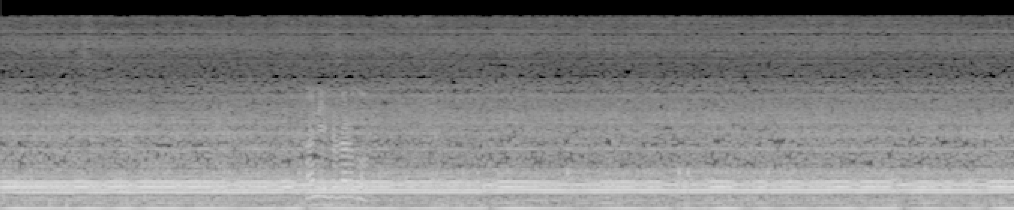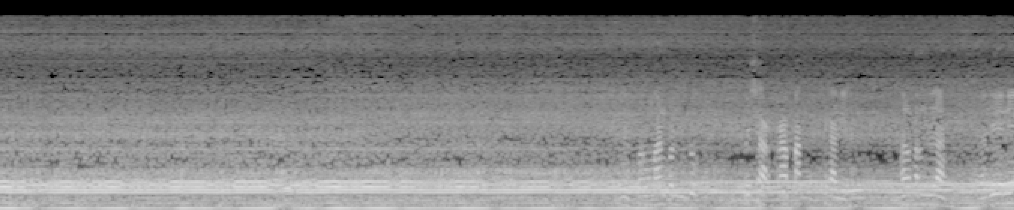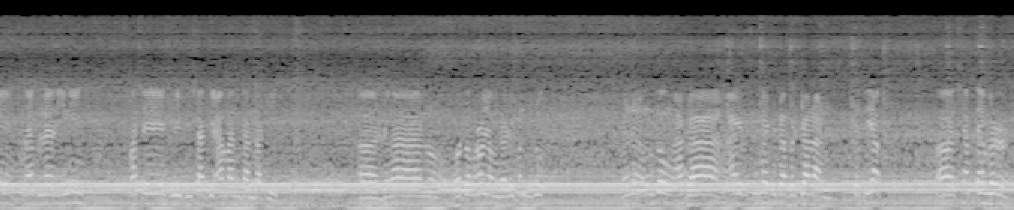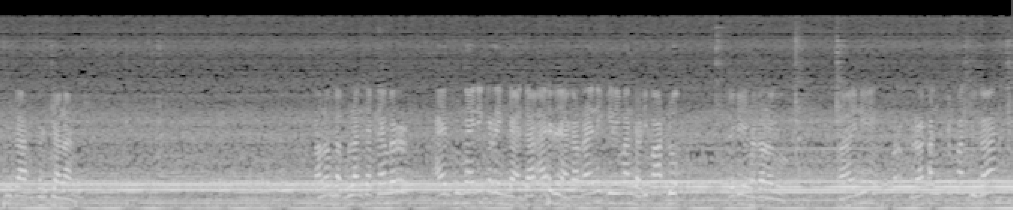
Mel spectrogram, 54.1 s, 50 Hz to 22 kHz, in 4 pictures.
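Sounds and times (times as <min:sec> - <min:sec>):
fire engine motor droning: 0:00.0 - 0:54.0.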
